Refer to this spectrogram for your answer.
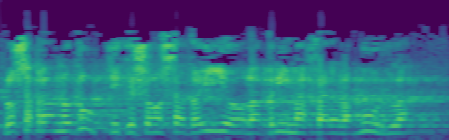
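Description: A man voicing a cheeky little female crow who speaks shrill and eager in an audiobook. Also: fairly even intonation, brisk. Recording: reverberant room with faint hiss.

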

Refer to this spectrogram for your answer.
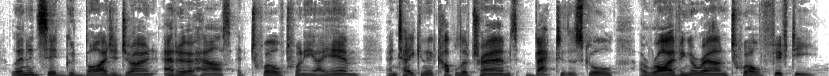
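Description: A man narrating a true crime story in a measured, scripted storytelling delivery. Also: on the high side.

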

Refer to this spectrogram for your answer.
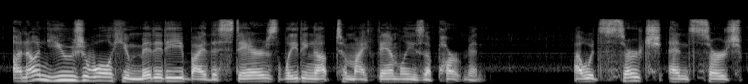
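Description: A man reading a first-person horror story as a scripted narration, in a measured, deliberate way. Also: mid-range voice, darkish tone, dry recording.

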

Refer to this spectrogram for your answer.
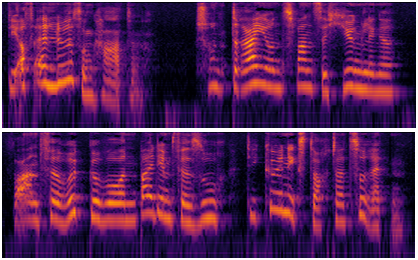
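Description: A woman reads a bedtime fairy tale aloud to children. Her voice sits a little high and she keeps a calm, measured storytelling pace. The reading is steady and unhurried. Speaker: narrator.

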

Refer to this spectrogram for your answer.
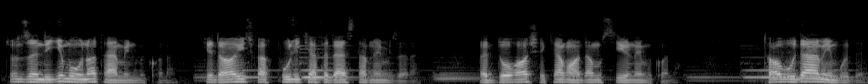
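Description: A man reading aloud the inner confession of a guilt-ridden village priest, in a low, subdued murmur. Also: dull audio, over music, lightly acted. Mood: remorseful.

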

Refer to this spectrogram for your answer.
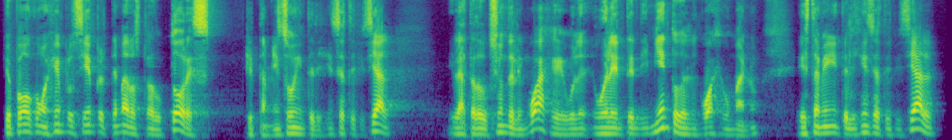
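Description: Man, podcast guest, low voice, animated explainer. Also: quick pace. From Ecuador. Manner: animated explainer, lifts his voice to act out quotes. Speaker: guest expert. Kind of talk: casual podcast conversation.

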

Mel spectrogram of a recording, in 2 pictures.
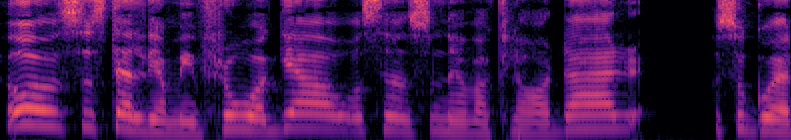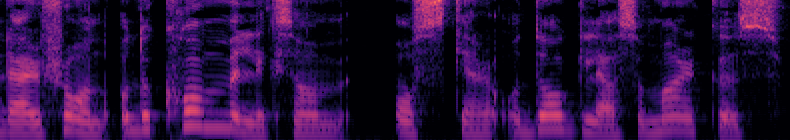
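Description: A woman in her forties, a podcast host, telling a personal story in a casual, emotional, animated way. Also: mid-range voice, dry recording, studio quality. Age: 40s.

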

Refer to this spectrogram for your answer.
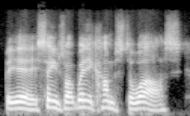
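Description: A man's voice: fairly high pitch, a little fast, dry recording. A British man in casual football chat, explaining his view as a fan on a panel.

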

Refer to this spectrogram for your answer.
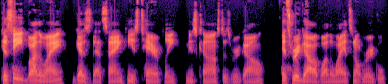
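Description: Here the co-host has a lowish, steady voice, brisk and sharp in tone. He's a man casually reviewing films on a podcast, sounding like an exasperated fan who leans on slang and swear words.

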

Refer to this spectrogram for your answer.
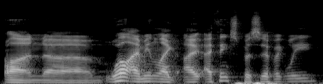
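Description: A man's voice: medium pitch, lively intonation, normal speed, a bit bright, clear, resonant tone. A young man co-hosting a podcast, talking in a rambling, slangy, casual way. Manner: rambling, slangy, with a mock-announcer mukbang bit. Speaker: podcast co-host. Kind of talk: casual chat.

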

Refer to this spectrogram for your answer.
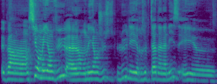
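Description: A woman's voice: medium pitch, moderate pace, mellow. A young woman recounting a personal story in an interview, hesitant, with many fillers and restarts. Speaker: guest.

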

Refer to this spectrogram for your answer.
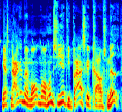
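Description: A man voicing a stubborn, bumbling father who talks eagerly and bursts out loudly. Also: high-pitched, lively intonation, breathy edge, voice pushed up, full character voice. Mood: proud. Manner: eager, loud outbursts, determined. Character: stubborn excitable middle-aged father, bumbling.

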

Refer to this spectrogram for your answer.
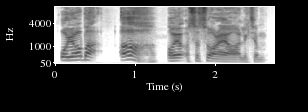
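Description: A man co-hosting a podcast, telling a story in a casual, animated way and acting out the voices he quotes. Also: fairly high pitch. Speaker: podcast co-host.

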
